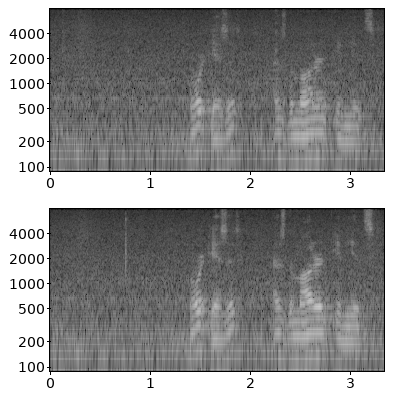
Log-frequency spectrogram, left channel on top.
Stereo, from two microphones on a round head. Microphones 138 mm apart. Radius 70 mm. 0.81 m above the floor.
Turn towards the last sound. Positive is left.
turn(degrees=-65)  # may be behind; listen again after turning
